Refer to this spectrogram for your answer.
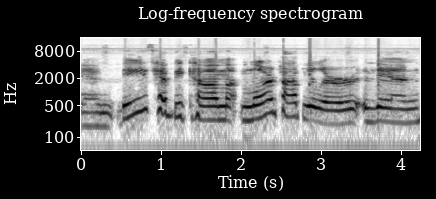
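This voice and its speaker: A woman with a Southern US accent talks at a very slow pace in a relaxed tone, her high pitch swinging very widely. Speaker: crochet maker and seller. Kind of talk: casual inventory walkthrough. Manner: chatty, relaxed.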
